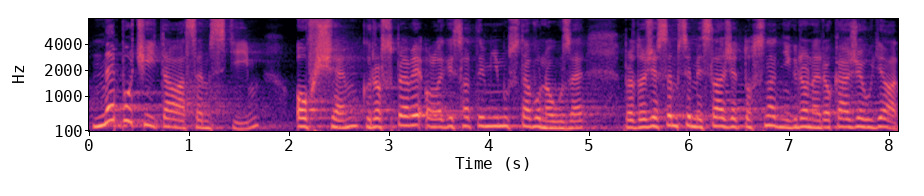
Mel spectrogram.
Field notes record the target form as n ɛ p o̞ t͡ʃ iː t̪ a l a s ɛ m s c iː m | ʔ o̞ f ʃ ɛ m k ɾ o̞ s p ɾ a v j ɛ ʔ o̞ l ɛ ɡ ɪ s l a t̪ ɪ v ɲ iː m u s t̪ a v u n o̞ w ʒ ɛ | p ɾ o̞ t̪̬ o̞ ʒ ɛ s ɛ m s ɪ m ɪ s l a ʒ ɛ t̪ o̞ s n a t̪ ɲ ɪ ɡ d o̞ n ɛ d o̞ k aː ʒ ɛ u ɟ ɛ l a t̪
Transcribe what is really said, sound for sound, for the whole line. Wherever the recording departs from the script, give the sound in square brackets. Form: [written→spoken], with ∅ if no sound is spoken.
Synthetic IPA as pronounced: n ɛ p o̞ t͡ʃ iː t̪ a l a s ɛ m s c iː m | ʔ o̞ f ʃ ɛ m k ɾ o̞ s p ɾ a v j ɛ ʔ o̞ l ɛ ɡ ɪ s l a t̪ ɪ v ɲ iː m u s t̪ a v u n o̞ w [ʒ→z] ɛ | p ɾ o̞ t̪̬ o̞ ʒ ɛ s ɛ m s ɪ m ɪ s l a ʒ ɛ t̪ o̞ s n a t̪ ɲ ɪ ɡ d o̞ n ɛ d o̞ k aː ʒ ɛ u ɟ ɛ l a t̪

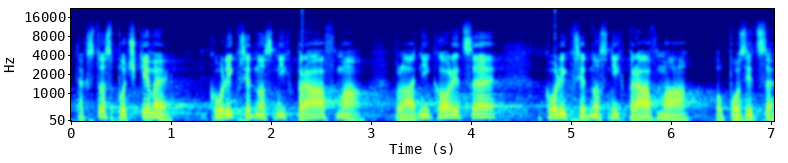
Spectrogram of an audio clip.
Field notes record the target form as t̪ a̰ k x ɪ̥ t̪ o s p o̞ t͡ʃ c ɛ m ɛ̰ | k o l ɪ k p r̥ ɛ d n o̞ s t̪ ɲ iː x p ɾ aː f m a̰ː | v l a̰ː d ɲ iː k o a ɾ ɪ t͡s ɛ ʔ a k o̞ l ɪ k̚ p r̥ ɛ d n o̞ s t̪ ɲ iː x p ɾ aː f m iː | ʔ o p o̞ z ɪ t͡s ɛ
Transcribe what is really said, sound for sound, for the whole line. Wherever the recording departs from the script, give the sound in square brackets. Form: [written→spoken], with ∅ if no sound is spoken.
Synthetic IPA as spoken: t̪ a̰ k [x→s] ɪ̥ t̪ o s p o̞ t͡ʃ c ɛ m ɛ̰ | k o l ɪ k p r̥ ɛ d n o̞ s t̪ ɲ iː x p ɾ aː f m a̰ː | v l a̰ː d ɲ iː k o a [ɾ→l] ɪ t͡s ɛ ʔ a k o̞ l ɪ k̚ p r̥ ɛ d n o̞ s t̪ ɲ iː x p ɾ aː f m [iː→aː] | ʔ o p o̞ z ɪ t͡s ɛ

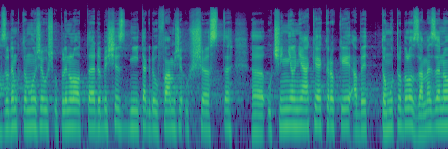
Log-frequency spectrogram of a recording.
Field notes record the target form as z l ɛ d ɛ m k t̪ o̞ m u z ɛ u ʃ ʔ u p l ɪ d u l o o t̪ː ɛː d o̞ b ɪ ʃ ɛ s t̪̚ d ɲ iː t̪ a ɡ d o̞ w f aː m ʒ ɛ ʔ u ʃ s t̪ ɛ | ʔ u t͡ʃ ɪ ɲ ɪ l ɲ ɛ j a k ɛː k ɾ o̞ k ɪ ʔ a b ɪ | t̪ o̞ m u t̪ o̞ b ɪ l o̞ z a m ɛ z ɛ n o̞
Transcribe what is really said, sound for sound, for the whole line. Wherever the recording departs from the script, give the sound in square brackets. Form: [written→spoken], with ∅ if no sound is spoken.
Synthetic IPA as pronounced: z l ɛ d ɛ m k t̪ o̞ m u [z→ʒ] ɛ u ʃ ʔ u p l ɪ [d→n] u l o o t̪ː ɛː d o̞ b ɪ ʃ ɛ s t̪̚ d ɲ iː t̪ a ɡ d o̞ w f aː m ʒ ɛ ʔ u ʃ s t̪ ɛ | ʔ u t͡ʃ ɪ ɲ ɪ l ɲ ɛ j a k ɛː k ɾ o̞ k ɪ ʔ a b ɪ | t̪ o̞ m u t̪ o̞ b ɪ l o̞ z a m ɛ z ɛ n o̞

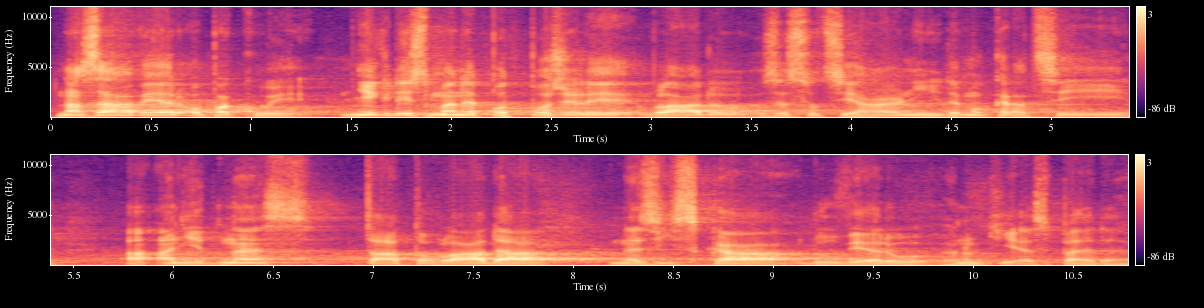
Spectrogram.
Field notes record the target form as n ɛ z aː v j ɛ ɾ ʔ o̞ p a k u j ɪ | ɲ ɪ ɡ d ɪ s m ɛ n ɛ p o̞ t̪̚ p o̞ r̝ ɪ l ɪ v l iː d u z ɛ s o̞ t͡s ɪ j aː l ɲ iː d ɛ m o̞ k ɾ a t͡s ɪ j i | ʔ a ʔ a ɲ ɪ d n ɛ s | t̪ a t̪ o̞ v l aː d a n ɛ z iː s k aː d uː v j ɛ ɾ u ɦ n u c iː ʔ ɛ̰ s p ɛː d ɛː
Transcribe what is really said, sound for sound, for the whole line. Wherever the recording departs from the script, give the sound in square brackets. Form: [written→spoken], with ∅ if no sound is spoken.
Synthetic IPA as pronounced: n [ɛ→a] z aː v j ɛ ɾ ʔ o̞ p a k u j ɪ | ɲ ɪ ɡ d ɪ s m ɛ n ɛ p o̞ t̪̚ p o̞ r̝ ɪ l ɪ v l [iː→aː] d u z ɛ s o̞ t͡s ɪ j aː l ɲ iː d ɛ m o̞ k ɾ a t͡s ɪ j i | ʔ a ʔ a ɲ ɪ d n ɛ s | t̪ a t̪ o̞ v l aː d a n ɛ z iː s k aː d uː v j ɛ ɾ u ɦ n u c iː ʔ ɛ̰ s p ɛː d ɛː

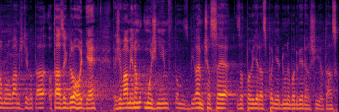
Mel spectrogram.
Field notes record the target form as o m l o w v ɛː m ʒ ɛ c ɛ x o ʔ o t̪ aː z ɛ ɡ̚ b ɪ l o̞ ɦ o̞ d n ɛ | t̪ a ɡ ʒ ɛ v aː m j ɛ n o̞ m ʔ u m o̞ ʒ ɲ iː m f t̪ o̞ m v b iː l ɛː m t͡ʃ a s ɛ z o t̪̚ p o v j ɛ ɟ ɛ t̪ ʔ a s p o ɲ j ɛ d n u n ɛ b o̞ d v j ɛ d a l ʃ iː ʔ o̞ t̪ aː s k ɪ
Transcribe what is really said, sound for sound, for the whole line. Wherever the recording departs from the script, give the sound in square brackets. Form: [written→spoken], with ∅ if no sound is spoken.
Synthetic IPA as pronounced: o m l o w v [ɛː→aː] m ʒ ɛ c ɛ x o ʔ o t̪ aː z ɛ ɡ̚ b ɪ l o̞ ɦ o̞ d [n→ɲ] ɛ | t̪ a ɡ ʒ ɛ v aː m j ɛ n o̞ m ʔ u m o̞ ʒ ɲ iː m f t̪ o̞ m [v→z] b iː l ɛː m t͡ʃ a s ɛ z o t̪̚ p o v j ɛ ɟ ɛ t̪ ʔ a s p o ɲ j ɛ d n u n ɛ b o̞ d v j ɛ d a l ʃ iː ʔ o̞ t̪ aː s k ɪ

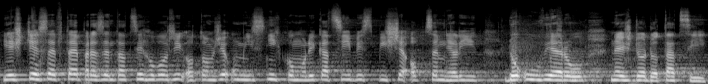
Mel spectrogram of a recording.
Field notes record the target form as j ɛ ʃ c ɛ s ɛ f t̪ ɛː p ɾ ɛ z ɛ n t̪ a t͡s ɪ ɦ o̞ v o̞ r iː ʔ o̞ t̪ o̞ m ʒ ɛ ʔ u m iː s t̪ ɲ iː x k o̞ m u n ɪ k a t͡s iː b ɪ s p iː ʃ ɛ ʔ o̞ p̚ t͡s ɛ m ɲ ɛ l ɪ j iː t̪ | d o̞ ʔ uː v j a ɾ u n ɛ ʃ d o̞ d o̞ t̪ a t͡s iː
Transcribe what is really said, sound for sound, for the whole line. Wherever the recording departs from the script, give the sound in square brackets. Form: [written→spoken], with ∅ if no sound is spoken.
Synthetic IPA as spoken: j ɛ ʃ c ɛ s ɛ f t̪ ɛː p ɾ ɛ z ɛ n t̪ a t͡s ɪ ɦ o̞ v o̞ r iː ʔ o̞ t̪ o̞ m ʒ ɛ ʔ u m iː s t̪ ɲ iː x k o̞ m u n ɪ k a t͡s iː b ɪ s p iː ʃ ɛ ʔ o̞ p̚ t͡s ɛ m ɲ ɛ l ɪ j iː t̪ | d o̞ ʔ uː v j [a→ɛ] ɾ u n ɛ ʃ d o̞ d o̞ t̪ a t͡s iː

